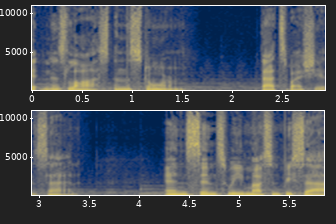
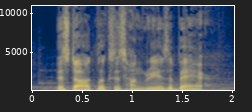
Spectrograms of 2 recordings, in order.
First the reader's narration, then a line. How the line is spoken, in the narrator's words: said Ezra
